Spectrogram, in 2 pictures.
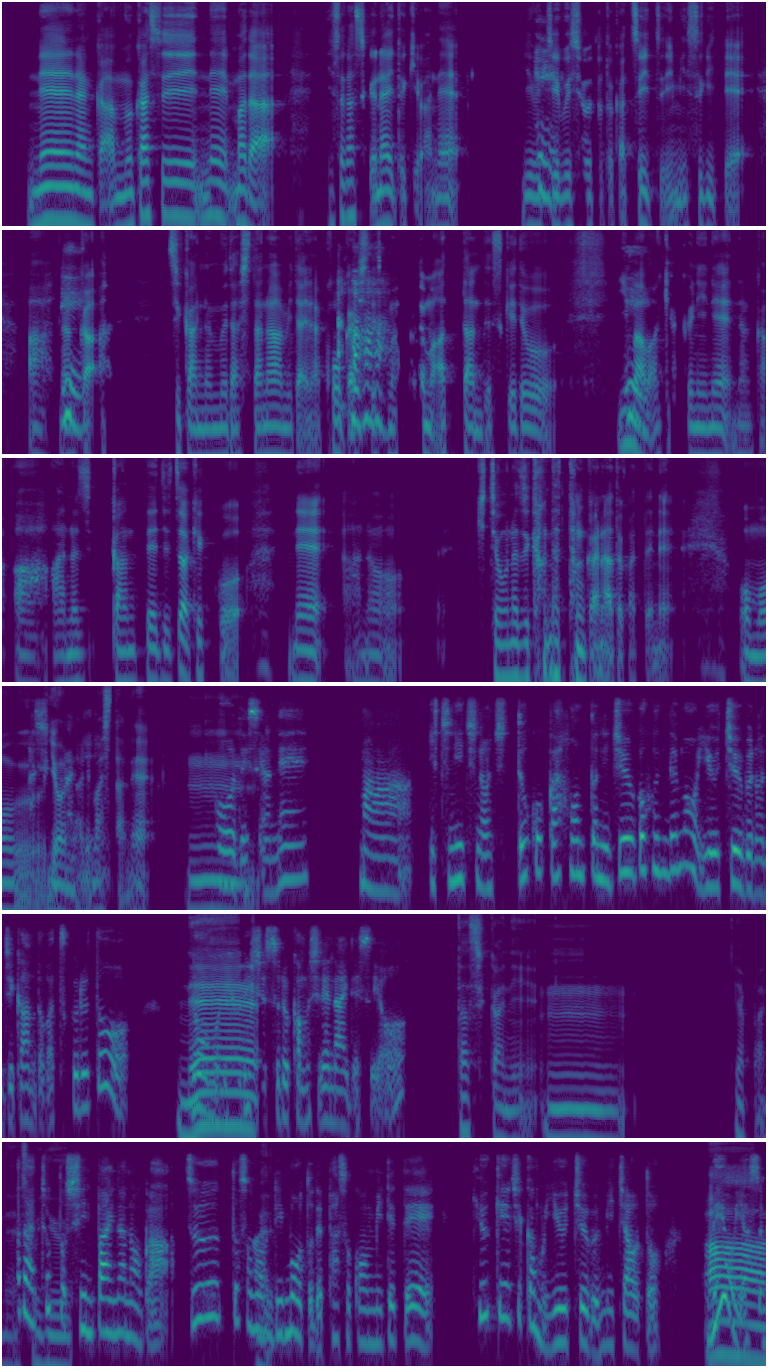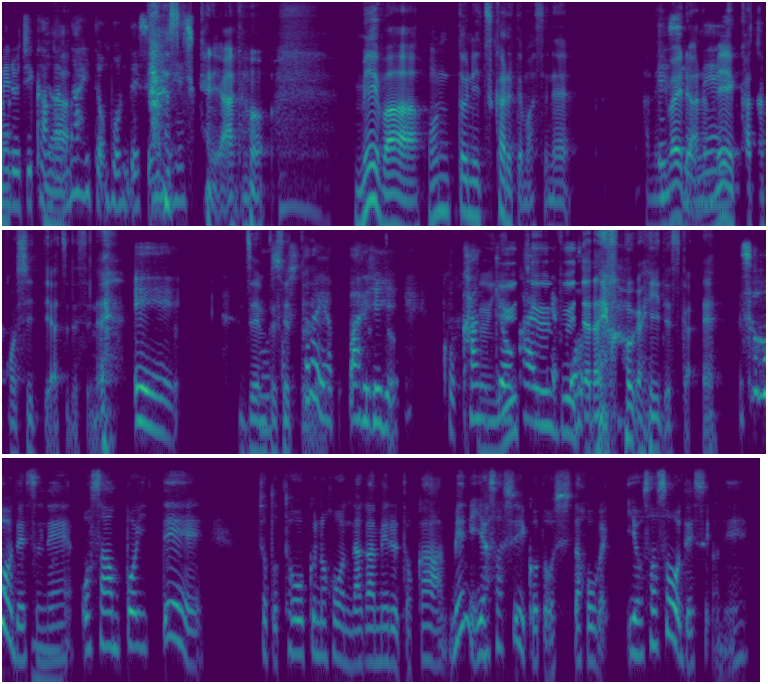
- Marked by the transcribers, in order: laugh; other noise; laughing while speaking: "確かに"; tapping; laughing while speaking: "じゃない方がいい"
- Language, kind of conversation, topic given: Japanese, advice, 疲れやすく意欲が湧かないとき、習慣を続けるにはどうすればいいですか？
